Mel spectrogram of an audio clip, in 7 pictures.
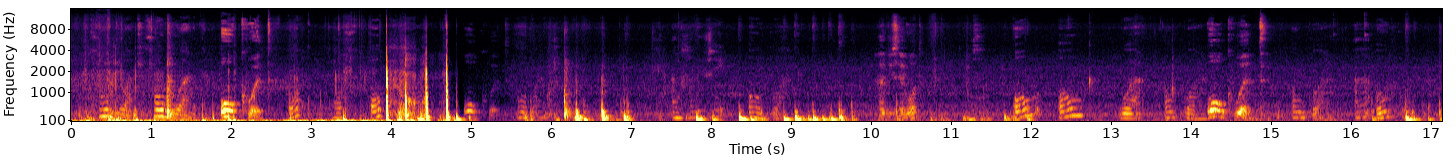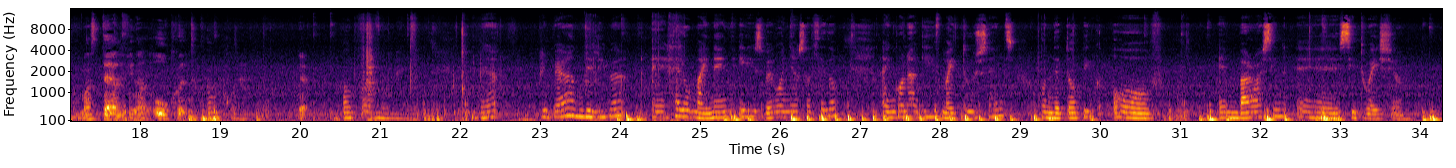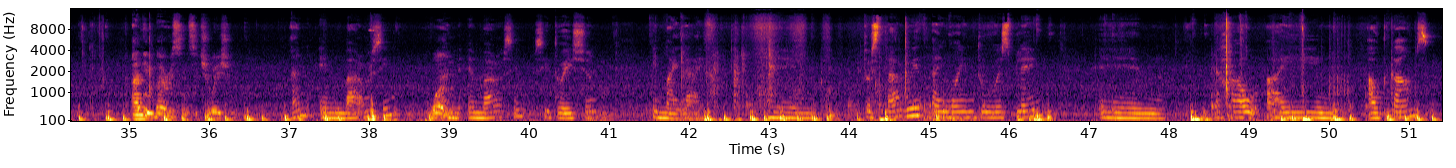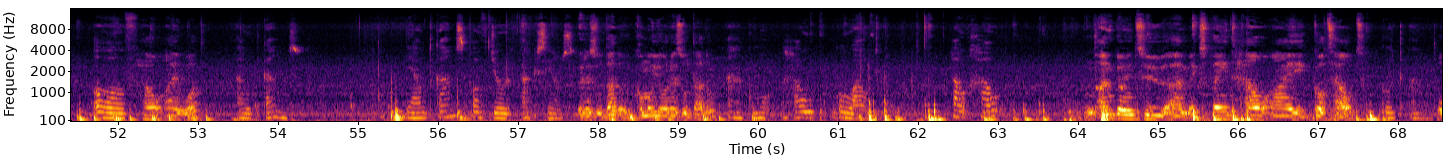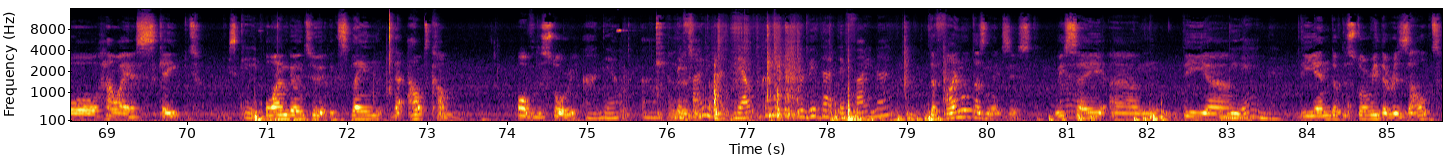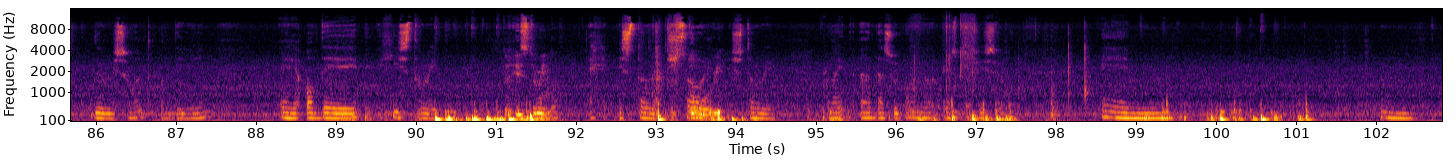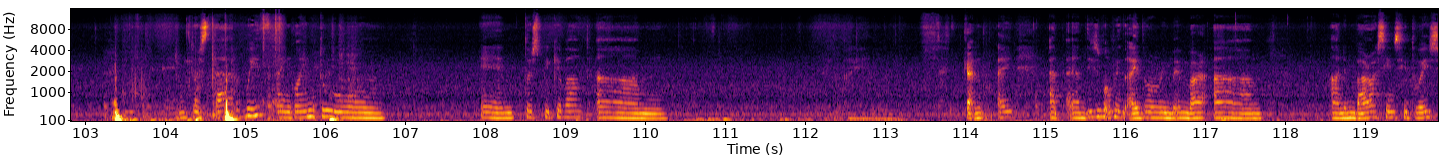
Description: awkward-moments-b2-monologue-andalucia-2014.m4a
